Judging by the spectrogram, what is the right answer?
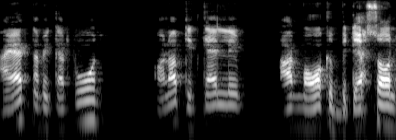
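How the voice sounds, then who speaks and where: A cartoonish character voice at a low-to-middle pitch and moderate pace, in a very clean recording with a silent background. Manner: brisk, colloquial.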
